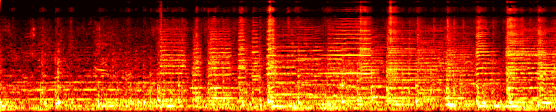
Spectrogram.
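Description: Marching band music: brass and saxophones playing a tune over a steady drum beat.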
